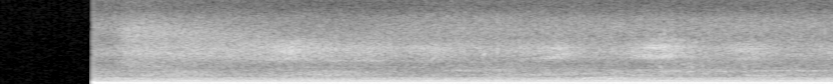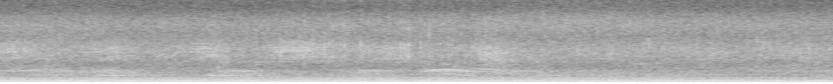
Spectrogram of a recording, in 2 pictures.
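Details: Power transformer in service, energized: a constant, steady low hum with a clean buzzy edge and no crackle or rattle, the normal magnetostriction hum of the core laminations, distinct from the cooling fans' sound.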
